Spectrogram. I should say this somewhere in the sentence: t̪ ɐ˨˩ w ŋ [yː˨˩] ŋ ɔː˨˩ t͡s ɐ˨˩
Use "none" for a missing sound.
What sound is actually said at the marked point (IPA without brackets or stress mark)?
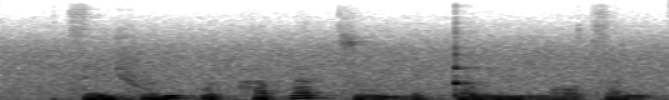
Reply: yː˨˩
